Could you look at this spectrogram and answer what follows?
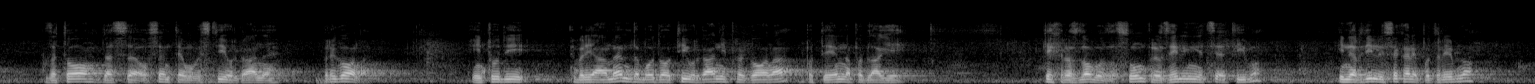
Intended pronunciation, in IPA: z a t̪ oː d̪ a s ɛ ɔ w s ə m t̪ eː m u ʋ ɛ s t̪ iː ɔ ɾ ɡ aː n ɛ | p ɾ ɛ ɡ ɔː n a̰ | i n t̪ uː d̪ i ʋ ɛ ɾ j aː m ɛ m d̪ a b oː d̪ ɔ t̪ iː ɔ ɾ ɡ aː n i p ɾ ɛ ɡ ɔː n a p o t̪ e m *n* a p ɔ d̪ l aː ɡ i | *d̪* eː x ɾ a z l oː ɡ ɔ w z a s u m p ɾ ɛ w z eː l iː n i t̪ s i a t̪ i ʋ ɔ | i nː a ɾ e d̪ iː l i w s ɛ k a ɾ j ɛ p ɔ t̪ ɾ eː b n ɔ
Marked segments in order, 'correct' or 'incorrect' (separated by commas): correct, incorrect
